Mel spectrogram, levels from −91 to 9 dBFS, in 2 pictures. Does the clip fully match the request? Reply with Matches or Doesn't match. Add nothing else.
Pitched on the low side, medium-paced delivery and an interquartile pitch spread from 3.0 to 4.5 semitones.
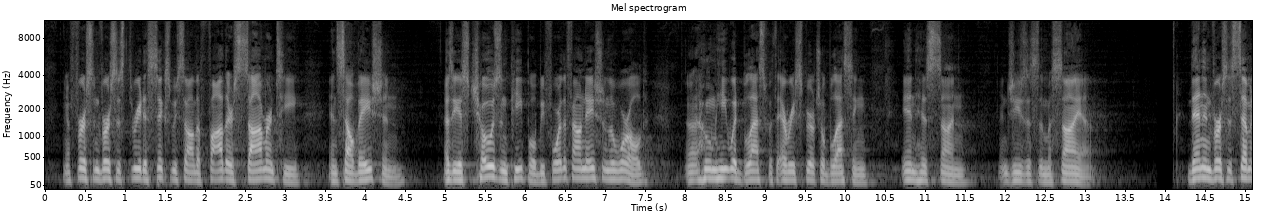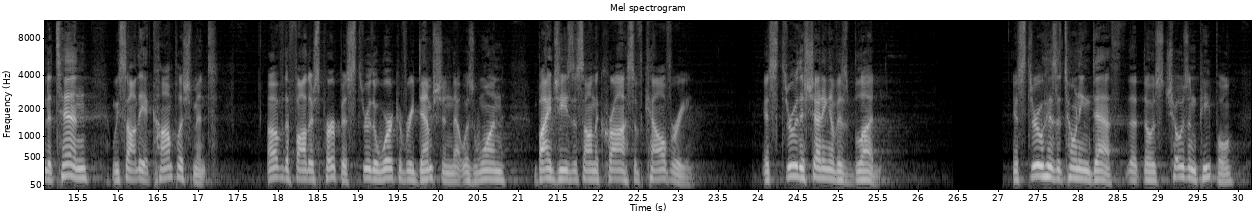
Matches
